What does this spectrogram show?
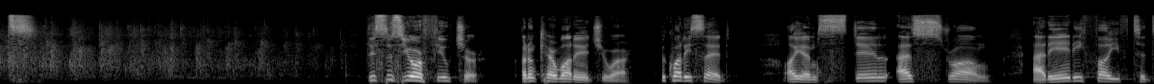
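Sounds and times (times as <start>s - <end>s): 
audience applause: 0.0s - 3.6s
speech: 3.7s - 11.5s.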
